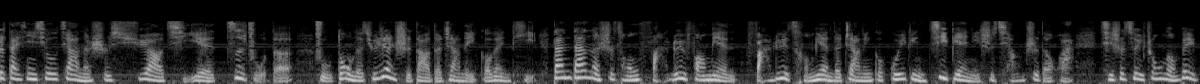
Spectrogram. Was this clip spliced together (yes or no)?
yes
